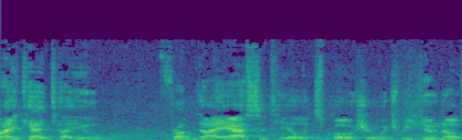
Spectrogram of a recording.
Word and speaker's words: diacetyl: That leads me to my first question, which was that reference in Laurie's presentation about the diacetyl, that's correct pronunciation, leading to the obliterans and the COPD.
